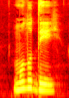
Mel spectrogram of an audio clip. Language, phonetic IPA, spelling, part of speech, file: Ukrainian, [mɔɫɔˈdɪi̯], молодий, adjective, Uk-молодий.ogg
- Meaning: young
